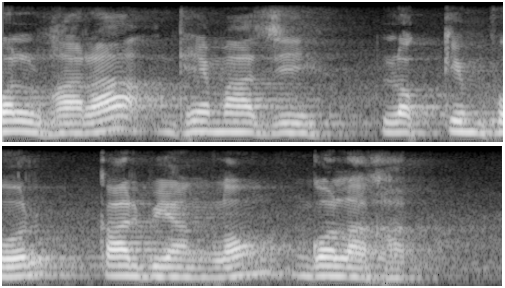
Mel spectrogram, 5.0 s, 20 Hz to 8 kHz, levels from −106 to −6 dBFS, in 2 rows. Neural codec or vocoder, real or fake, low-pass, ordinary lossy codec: none; real; 7.2 kHz; none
